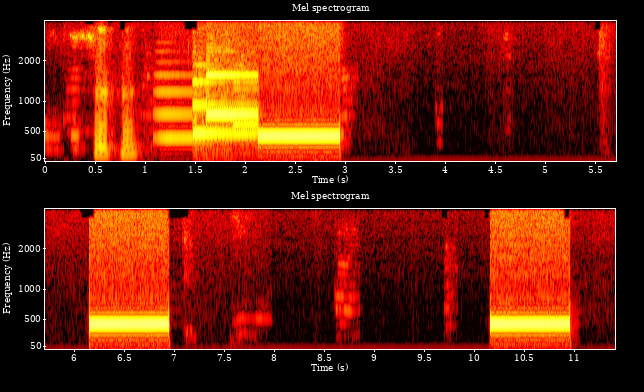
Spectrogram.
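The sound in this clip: A telephone line tone plays while a call is being transferred: three loud, steady mid-pitched beeps, each under a second long and separated by several seconds of silence. The first beep is overlapped by brief speech.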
